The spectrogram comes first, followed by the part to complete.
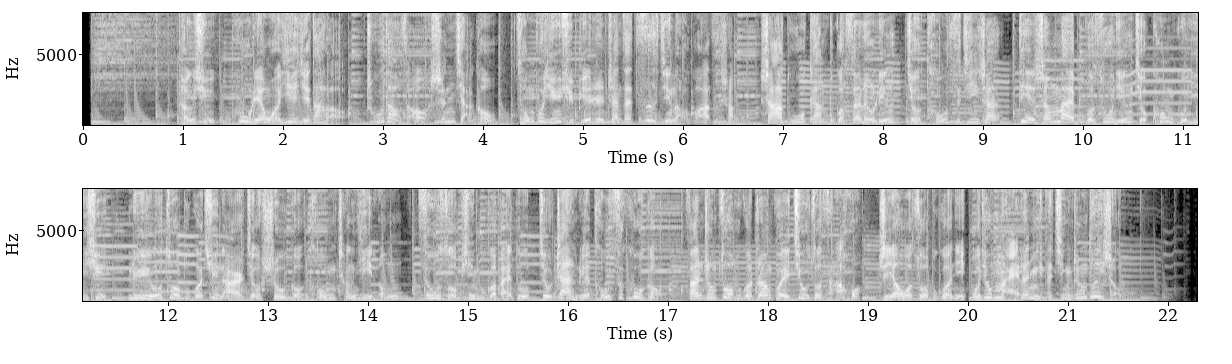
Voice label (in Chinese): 男; 飞碟说MG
